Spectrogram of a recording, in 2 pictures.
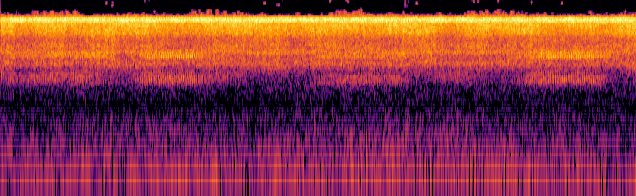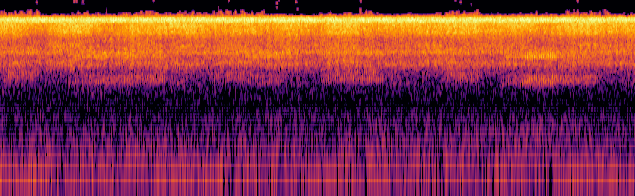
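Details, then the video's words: Male cicadas singing for females on a summer evening at dusk in Georgia, USA: an even, high, hissing drone throughout, with lower throbbing pulsed calls returning roughly every two to three seconds. "Cicadas at Dusk, Summer Night"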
